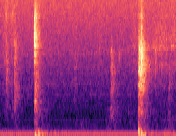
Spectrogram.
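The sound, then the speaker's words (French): A key turns in the lock of a door behind which someone is shut in, giving two short, solid clunks about a second and a half apart over a steady low hum. “Au bout d'un moment, le bruit de la serrure”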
